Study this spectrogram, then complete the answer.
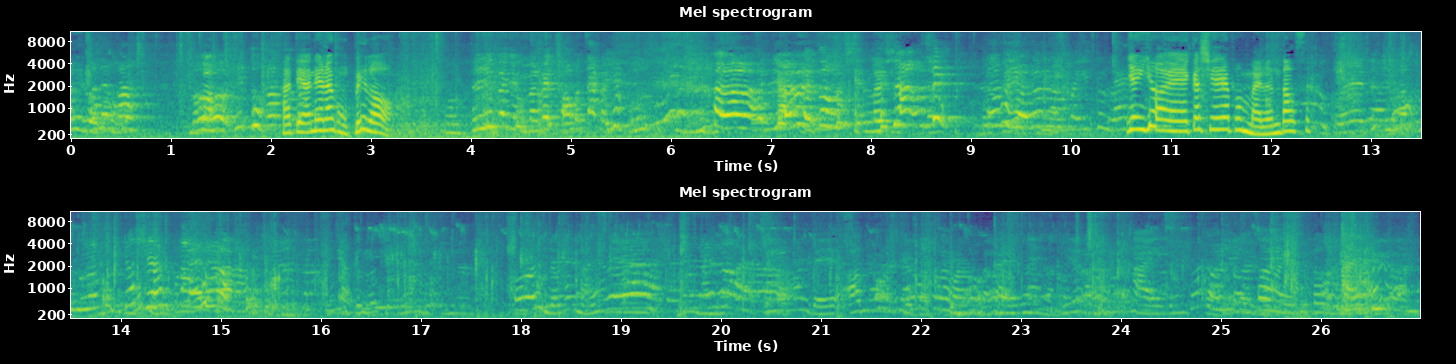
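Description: Young women talk and laugh cheerfully nearby.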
